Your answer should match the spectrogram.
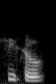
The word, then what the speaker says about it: Sisu: Yeah, yes, you pronounced Sisu absolutely correctly, and it's a 500-year-old national concept that roughly translates to grit, fortitude, perseverance.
